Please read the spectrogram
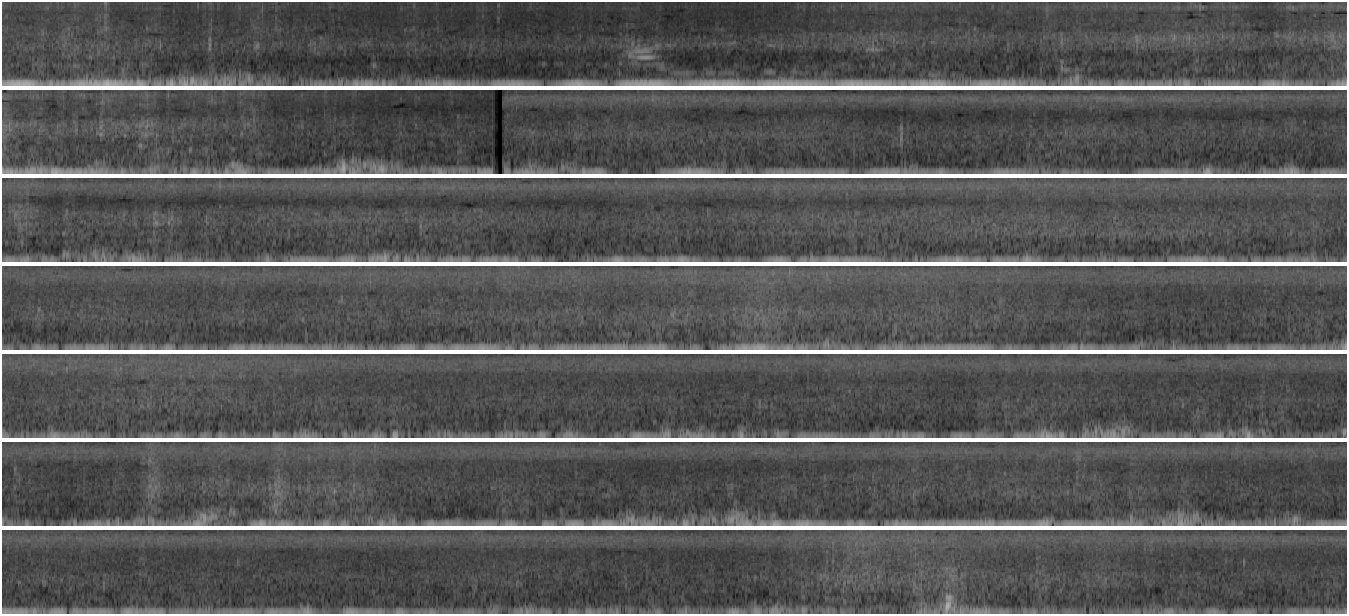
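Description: Wind buffeting the microphone, a low uneven rumble that runs on throughout, with the sea washing against the rocks in the background.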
